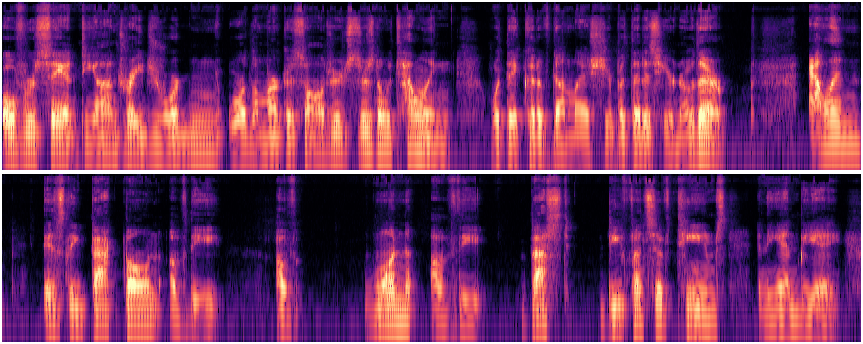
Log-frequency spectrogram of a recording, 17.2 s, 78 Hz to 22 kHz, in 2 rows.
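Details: 22-year-old man with cerebral palsy diagnosed at birth, affecting vision, hand-eye coordination and left-side strength, causing an occasional stutter; stuttering (cerebral palsy).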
